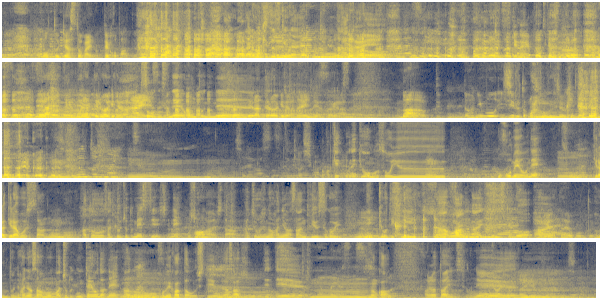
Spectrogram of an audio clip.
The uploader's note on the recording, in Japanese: 雑談で公開収録。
